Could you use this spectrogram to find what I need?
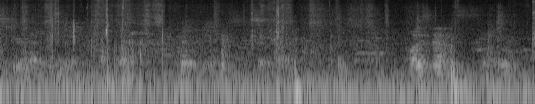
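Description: Playing cards tap and slide on a table mat.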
